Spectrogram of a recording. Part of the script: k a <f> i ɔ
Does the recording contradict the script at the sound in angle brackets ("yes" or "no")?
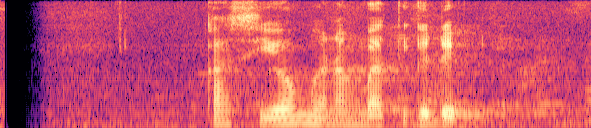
yes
